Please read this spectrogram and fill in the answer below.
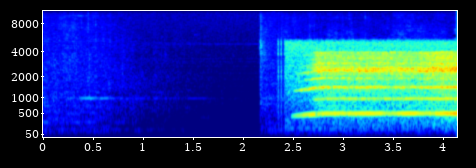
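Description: FRC field's endgame warning: a train-whistle sound effect over the arena speakers, marking 30 seconds left in the match. It is one steady held whistle tone that starts about two seconds in, after a moment of near silence.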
